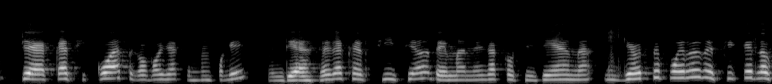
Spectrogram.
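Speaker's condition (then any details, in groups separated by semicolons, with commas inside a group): Cerebral palsy; articulation affected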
